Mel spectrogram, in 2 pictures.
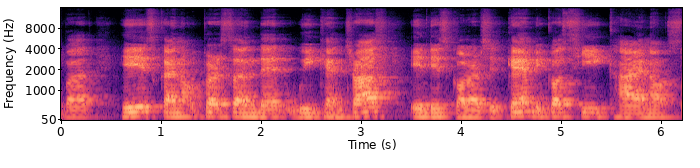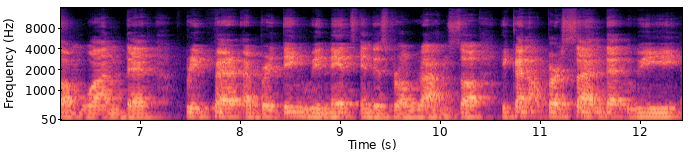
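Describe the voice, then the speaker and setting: A man's voice: mid-range voice, fairly bright tone. Hesitant Indonesian young man, echoey room. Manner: halting and hesitant, many pauses and restarts. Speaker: student vlogger practicing English. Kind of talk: casual spoken diary.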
